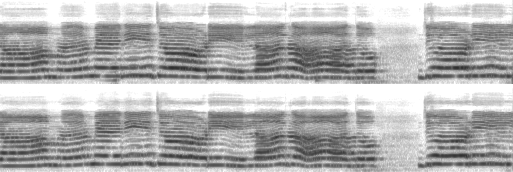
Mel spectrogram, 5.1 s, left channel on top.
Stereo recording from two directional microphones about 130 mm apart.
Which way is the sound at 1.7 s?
15° right (ahead or behind).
